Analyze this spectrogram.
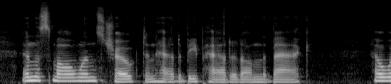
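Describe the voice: A passage in plain reading aloud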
